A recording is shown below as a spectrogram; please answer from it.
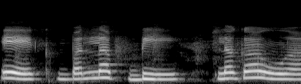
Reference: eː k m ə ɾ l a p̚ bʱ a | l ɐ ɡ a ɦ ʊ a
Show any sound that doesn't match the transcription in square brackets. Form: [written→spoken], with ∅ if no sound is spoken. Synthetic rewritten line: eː k [m→b] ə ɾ l [a→ə] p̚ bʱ [a→i] | l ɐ ɡ a ɦ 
